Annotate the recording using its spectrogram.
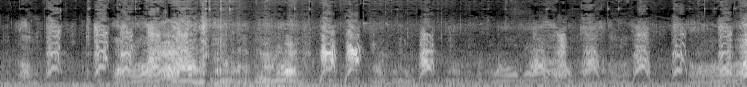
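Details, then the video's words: Several terriers, among them a Maltese, a Dachshund and a Fox Terrier, play-fighting with shouting, growling and barking; quick overlapping yaps and barks, roughly four a second, with a brief noisy scuffle early on. "Terriers shouting and running about"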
